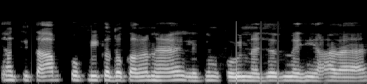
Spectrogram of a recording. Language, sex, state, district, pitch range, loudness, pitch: Hindi, female, Bihar, Bhagalpur, 180-195 Hz, -14 LUFS, 185 Hz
